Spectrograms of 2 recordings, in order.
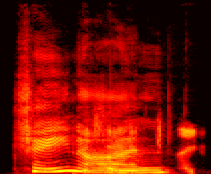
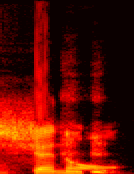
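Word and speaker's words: chanson: I couldn't get you to pronounce Chenon correctly. Chain on. It's Chenon.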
